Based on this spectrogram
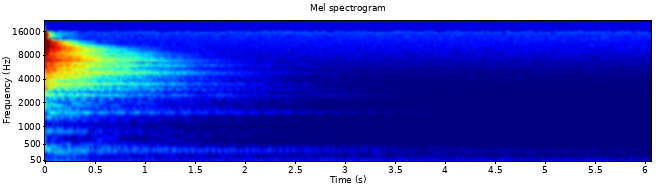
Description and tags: Drums Hit With Whisk
Drums, Hit, Whisk, With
